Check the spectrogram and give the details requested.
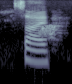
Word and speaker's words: SAI: Sigh. Or SAI. People call it SAI or they spell it out SAI.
